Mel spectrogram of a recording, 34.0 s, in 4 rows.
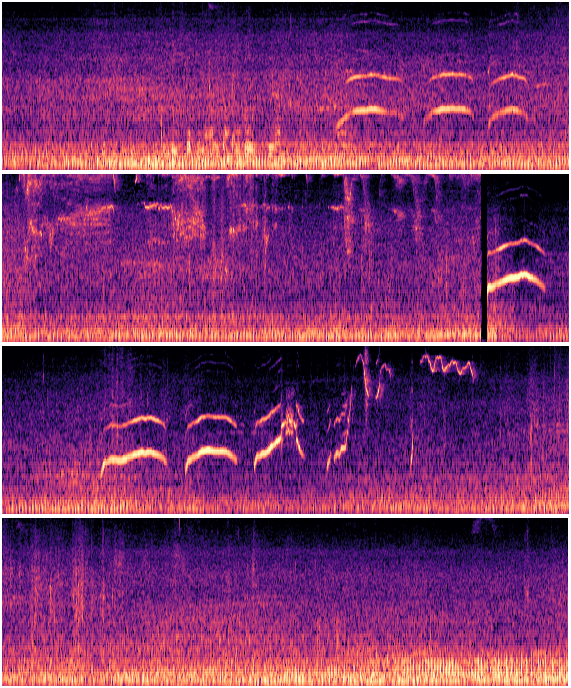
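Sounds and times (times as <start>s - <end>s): baby monkey crying: 5.0s - 8.2s, 15.8s - 16.8s, 18.5s - 24.1s.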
